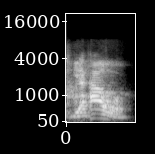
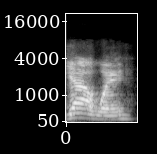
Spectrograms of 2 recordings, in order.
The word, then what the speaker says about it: Yahawah: There is no uh there's no a sound in the Hebrew. All right. The the the characters are I by God, how so forth and so on. Right? So the Lord's name is Yahawah not Yah Yahwh or or not Yahweh.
